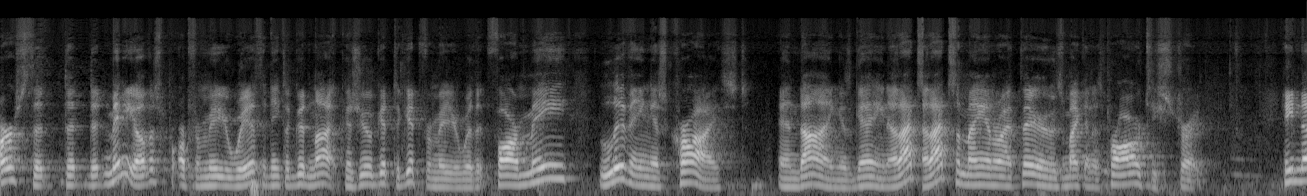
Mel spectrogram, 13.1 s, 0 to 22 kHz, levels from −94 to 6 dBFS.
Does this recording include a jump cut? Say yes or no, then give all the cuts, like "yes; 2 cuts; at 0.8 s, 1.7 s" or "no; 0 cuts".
yes; 5 cuts; at 1.9 s, 2.8 s, 7.7 s, 9.2 s, 11.0 s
